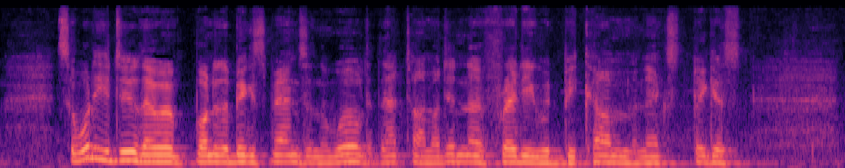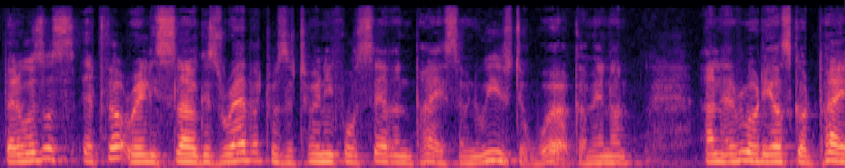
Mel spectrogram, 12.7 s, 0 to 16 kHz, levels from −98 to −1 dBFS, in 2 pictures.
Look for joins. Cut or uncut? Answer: uncut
